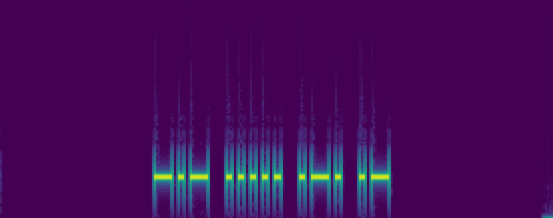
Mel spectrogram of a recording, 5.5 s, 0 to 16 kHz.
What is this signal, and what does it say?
Morse code, heard as a keyed tone, about 24 wpm, 700 Hz. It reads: K5RA
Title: Speed Racing - USA Call Signs 20wpm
